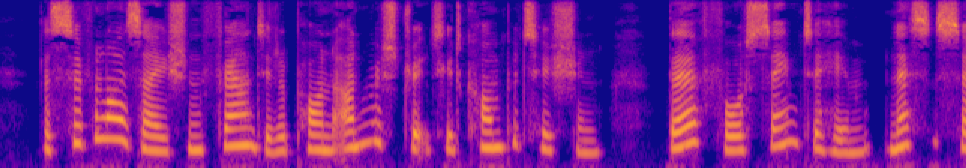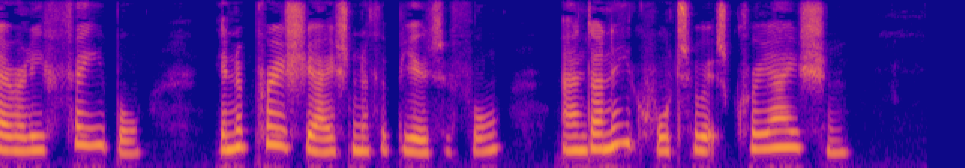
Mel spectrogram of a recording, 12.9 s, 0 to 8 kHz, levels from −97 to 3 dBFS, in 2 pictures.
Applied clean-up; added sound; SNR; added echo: none; none; none; none.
